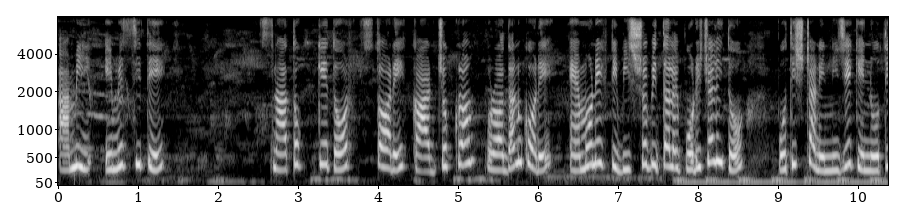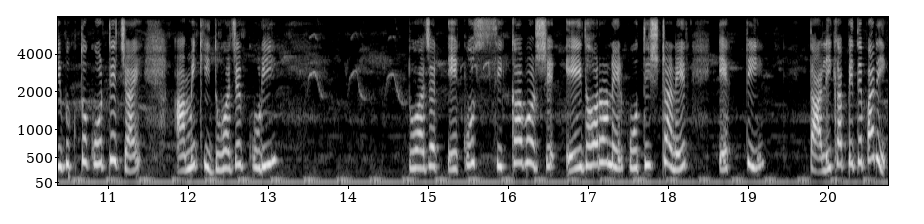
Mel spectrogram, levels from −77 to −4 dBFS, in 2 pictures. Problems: constant background noise, background conversations at intervals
